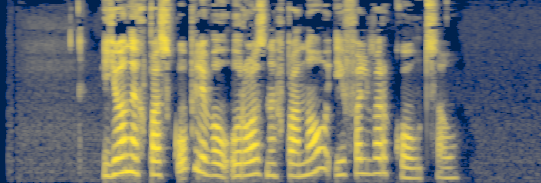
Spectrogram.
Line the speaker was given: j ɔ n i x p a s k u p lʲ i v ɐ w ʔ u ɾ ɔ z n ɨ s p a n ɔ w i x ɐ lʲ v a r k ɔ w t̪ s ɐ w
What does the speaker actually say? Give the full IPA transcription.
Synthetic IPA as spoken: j ɔ n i x p a s k u p lʲ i v ɐ w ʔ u ɾ ɔ z n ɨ x p a n ɔ w i f ɐ lʲ v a r k ɔ w t̪ s ɐ w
